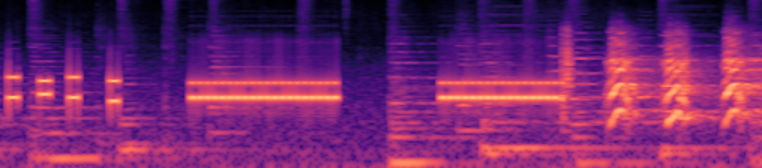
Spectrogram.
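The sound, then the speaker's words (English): Telephone ringback tone on a mobile device after a number is dialed: a few short keypad beeps, then two long, steady buzzing rings separated by a pause. “Dialing number on my mobile device.”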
